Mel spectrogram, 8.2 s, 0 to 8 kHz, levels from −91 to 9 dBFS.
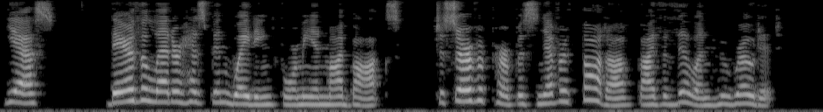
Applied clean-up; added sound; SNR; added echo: none; none; none; none.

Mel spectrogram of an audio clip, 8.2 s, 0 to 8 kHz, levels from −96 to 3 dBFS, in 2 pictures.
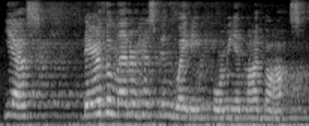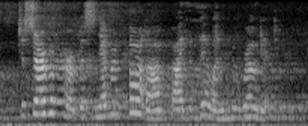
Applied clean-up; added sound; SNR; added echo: none; Rain; 14 dB; reverberation time 2.8 s.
